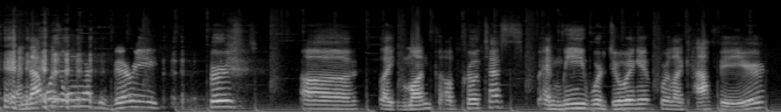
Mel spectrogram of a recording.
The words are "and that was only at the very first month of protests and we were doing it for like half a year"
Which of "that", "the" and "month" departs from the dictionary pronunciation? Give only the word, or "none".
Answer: none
